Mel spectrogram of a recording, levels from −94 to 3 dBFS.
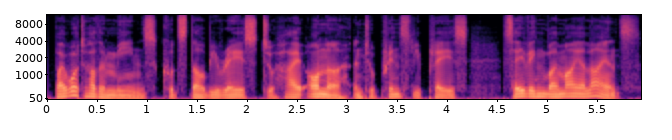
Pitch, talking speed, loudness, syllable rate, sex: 100 Hz, 190 wpm, -19 LUFS, 5.3 syllables/s, male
